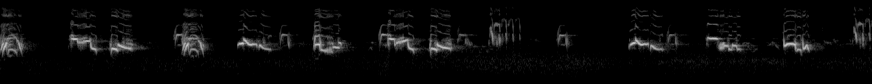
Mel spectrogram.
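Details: Song of an American robin, a steady run of brief warbled phrases, slurred and bright, delivered roughly one or two per second with short gaps, some phrases pitched higher and squeakier than others.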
